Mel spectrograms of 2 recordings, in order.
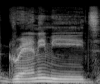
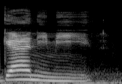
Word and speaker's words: Ganymede: Let's go to Granny Mead's and get this over with. It's pronounced Ganymede.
